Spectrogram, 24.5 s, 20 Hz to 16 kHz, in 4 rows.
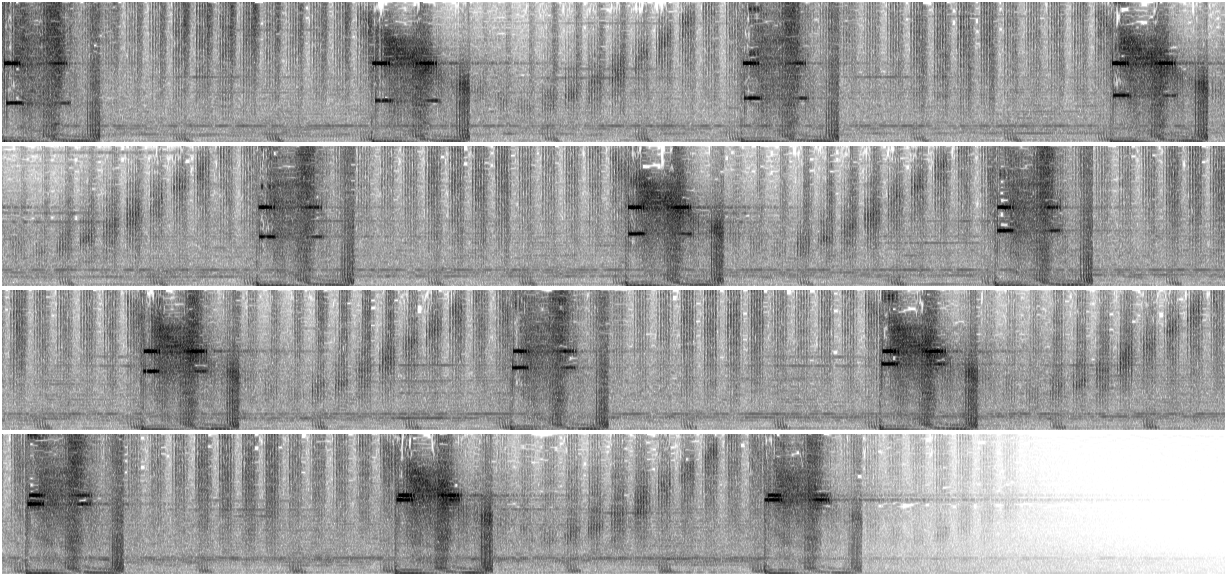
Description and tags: muvibeat4 130BPM
made with vst instruments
